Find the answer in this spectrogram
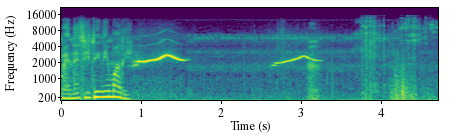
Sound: whistling

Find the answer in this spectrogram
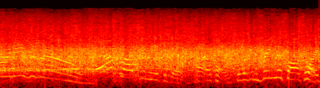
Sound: audience claps

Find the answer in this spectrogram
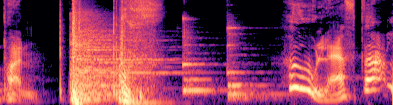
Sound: thuds

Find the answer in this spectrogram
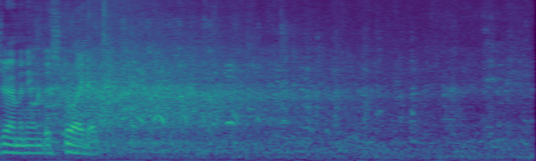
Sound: congregation laughing

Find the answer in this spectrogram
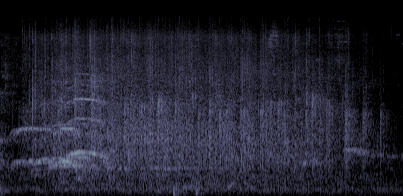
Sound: audience applauding and cheering

